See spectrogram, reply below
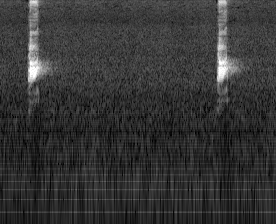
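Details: Young Light-vented bulbul: two brief, piercing high notes nearly two seconds apart, each abrupt and clipped, against faint background hiss.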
